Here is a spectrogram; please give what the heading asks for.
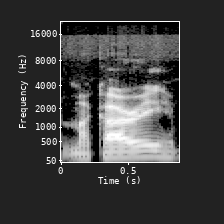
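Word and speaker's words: Makkari: Well, yeah, because if you take the pronunciation of the names, like, I'm not sure how they say it, Makari, but it's supposed to be Mercury. Makari so is like Mercury.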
